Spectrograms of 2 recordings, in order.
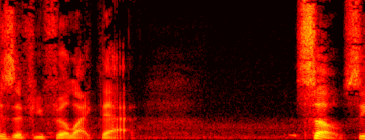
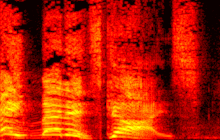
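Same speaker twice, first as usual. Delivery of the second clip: much higher and louder, calling out the time triumphantly; excited shout; 13 semitones higher, 6 dB louder, much slower than usual. Real, not acted. Bragging to viewers about the quick visa, excited shout. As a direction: shout it like a proud announcement.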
